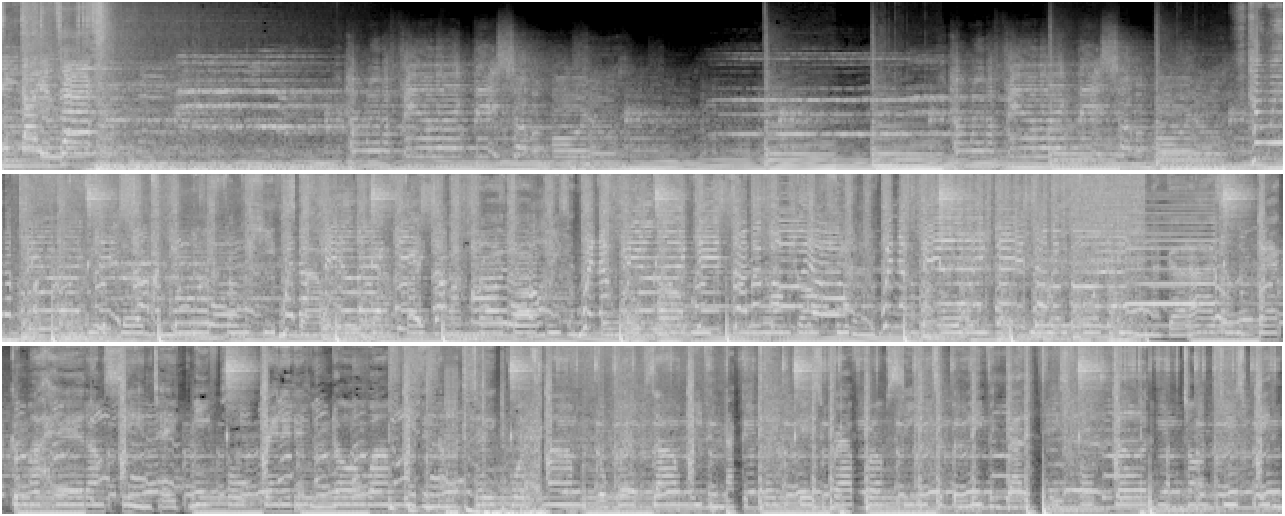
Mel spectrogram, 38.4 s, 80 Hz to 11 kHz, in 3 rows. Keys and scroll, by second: 0.2 F3, 3.5 F4, 4.4 F2, 6.8 F3, 7.7 ctrl+r, 8.7 ctrl+r, 9.2 F3, 9.7 Escape, 10.5 shift+Page_Up, 11.4 F2, 16.8 space, 17.4 c, 17.6 e, 17.8 Escape, 20.3 Delete, 25.6 space, 26.4 c, 26.5 e, 26.8 Escape, 34.9 F3, 37.7 Escape, 38.1 F2.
